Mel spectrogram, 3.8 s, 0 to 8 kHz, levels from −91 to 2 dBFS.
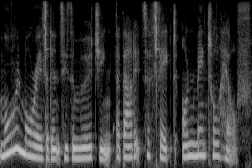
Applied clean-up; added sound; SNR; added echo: neural mask model DeepFilterNet 3.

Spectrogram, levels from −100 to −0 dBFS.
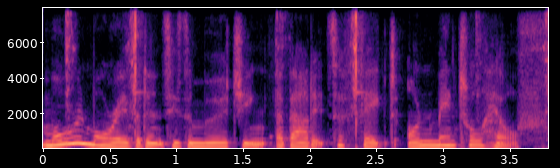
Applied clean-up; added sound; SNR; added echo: none; Scissors; 17 dB; none.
